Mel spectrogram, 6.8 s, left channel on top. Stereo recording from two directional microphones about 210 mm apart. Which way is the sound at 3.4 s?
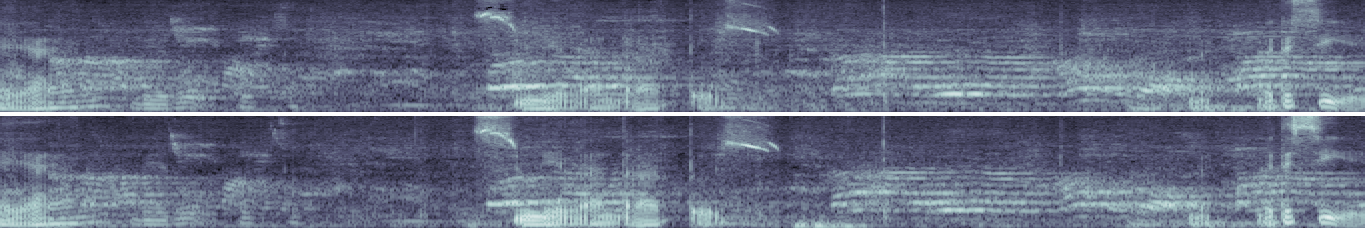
20° right (ahead or behind).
